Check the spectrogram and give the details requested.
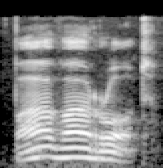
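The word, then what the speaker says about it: поворот: Romb pavarot pavarot pavarot Last syllable stressed.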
